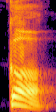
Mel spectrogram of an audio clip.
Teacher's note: Ka is a voiceless velar plosive.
